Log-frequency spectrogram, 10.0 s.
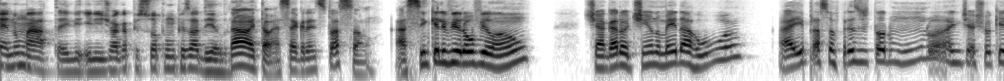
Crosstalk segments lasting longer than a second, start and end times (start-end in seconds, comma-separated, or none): none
